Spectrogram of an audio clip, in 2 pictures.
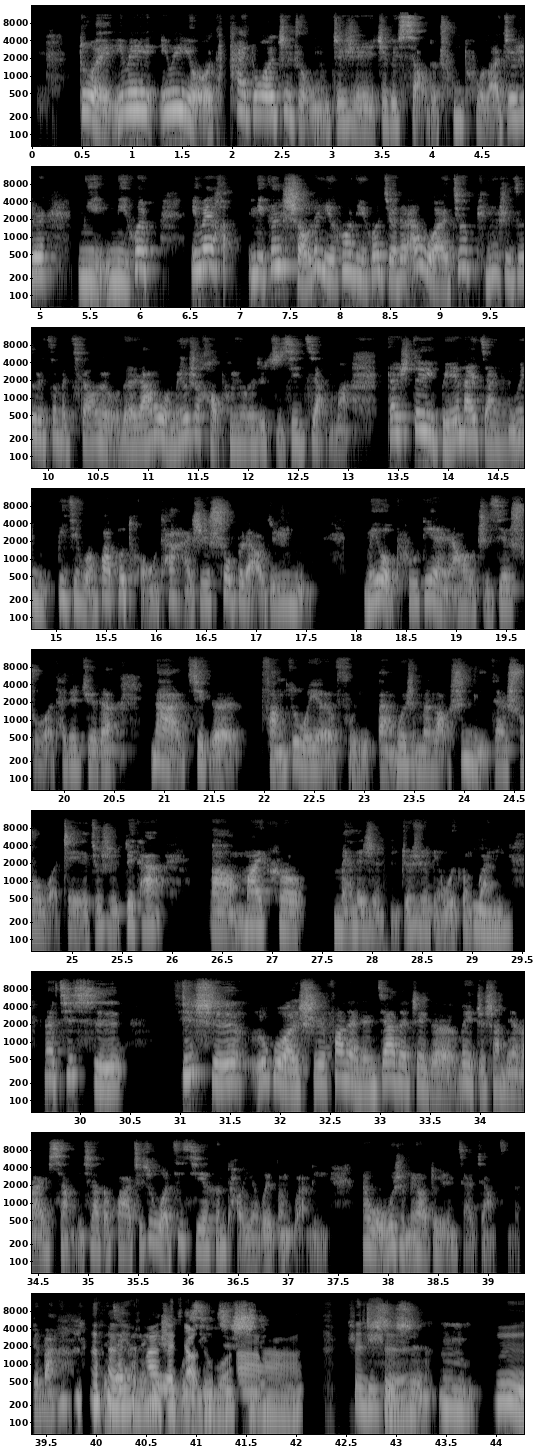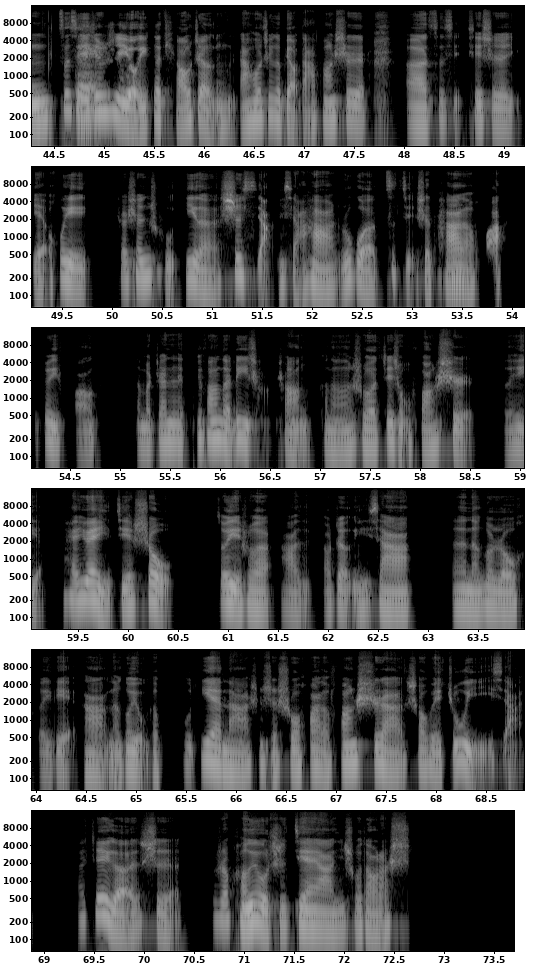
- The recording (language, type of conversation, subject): Chinese, podcast, 想说实话又不想伤人时，你会怎么表达？
- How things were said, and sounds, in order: in English: "micromanage"; chuckle; laughing while speaking: "你换个角度"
